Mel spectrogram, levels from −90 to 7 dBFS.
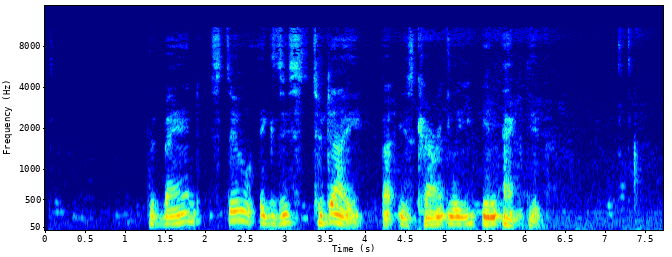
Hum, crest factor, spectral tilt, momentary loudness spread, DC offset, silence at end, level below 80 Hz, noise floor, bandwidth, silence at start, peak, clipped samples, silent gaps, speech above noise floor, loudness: none; 18 dB; -8.5 dB/octave; 14 LU; under 0.1%; 1.55 s; -56 dBFS; -71 dBFS; 11 kHz; 1.3 s; -10 dBFS; under 0.1%; none; 45 dB; -27 LUFS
